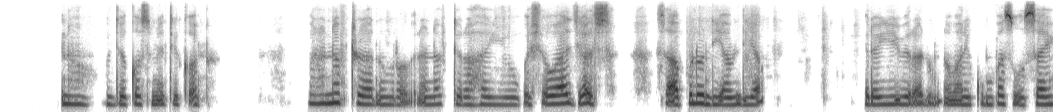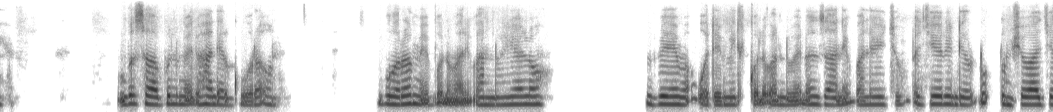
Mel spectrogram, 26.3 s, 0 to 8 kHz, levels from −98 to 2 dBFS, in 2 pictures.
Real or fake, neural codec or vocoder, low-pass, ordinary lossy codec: real; none; 7.2 kHz; Opus, 24 kbps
